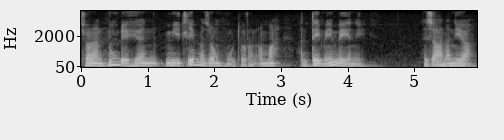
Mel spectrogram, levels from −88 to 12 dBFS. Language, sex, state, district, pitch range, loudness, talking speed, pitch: Mizo, male, Mizoram, Aizawl, 100-125 Hz, -18 LUFS, 210 wpm, 115 Hz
